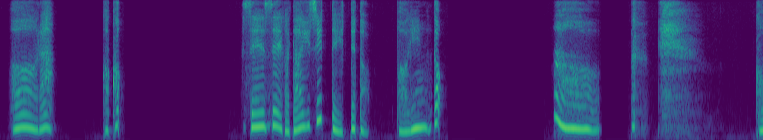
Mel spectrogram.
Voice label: female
